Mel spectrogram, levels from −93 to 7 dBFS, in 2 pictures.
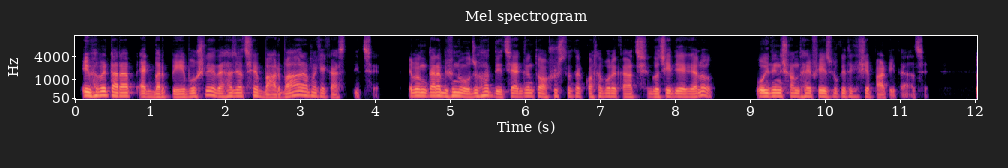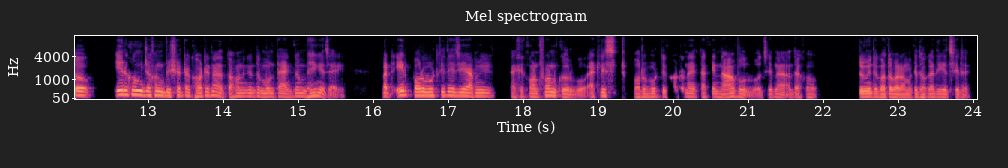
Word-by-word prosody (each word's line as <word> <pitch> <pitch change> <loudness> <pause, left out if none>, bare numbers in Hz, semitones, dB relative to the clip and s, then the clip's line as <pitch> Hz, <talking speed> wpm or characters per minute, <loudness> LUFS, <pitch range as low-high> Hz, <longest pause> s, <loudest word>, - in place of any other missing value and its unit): এভাবে 150 +3 +6
তারা 135 -1 +6 0.3
একবার 110 +1 0
পেয়ে 105 0 +2
বসলে 125 +8 -1
দেখা 120 +3 0
যাচ্ছে 135 +2 -2 0.2
বারবার 110 - +1
আমাকে 135 -4 -3
কাজ 90 - -3 0.2
দিচ্ছে - - -9 0.5
এবং 145 +1 +5
তারা 145 +1 +6
বিভিন্ন 145 +4 +2
অজুহাত 135 +7 0
দিচ্ছে 105 +4 -2
একজন 130 +3 -2
তো - - -1
অসুস্থতার 125 +1 -6
কথা 115 +2 -3
বলে 120 -1 +2
কাজ 105 0 -1 0.2
গুছিয়ে 115 +2 +1
দিয়ে 115 -2 +4
গেলো। - - +2 0.7
ঐদিন 130 +1 +5
সন্ধ্যায় 125 -2 -1
ফেসবুকে 120 -1 0
দেখি 110 -1 -8
সে - - +1
পার্টিতে - - -4
আছে। - - -11 0.7
তো - - +6 0.5
এরকম 190 -1 +6
যখন 165 0 +3
বিষয়টা 145 +1 0
ঘটে 125 +5 0
না 155 - +1
তখন 130 - -2
কিন্তু 130 0 -3
মনটা 115 0 -3
একদম 125 +4 -4
ভেঙে 140 +2 0
যায়। - - -8 0.5
বাট - - 0
এর 170 - +5
পরবর্তীতে 150 0 +4
যে 145 - +4
আমি 135 0 +1 0.4
তাকে 110 +1 -7
কনফ্রন্ট 115 +7 +1
করবো, 95 -4 -1 0.2
এটলিস্ট - - -2 0.2
পরবর্তী 110 +2 -3
ঘটনায় 115 -1 -5
তাকে 110 0 -6
না 105 - +4
বলবো 95 - -4
যে - - -8
না 95 - -2 0.2
দেখো 95 +1 -6 0.6
তুমি 110 +1 +5
তো - - +1
গতবার 100 0 +1
আমাকে 95 +1 -4
ধোকা 105 +2 -3
দিয়েছিলে। 100 -2 -4
120 Hz, 165 wpm, -22 LUFS, 110-140 Hz, 0.7 s, এভাবে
